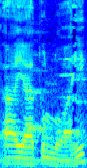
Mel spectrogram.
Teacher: گے تا لام پیش تو لفظ اللہ سے پہلے پیش ہے لام کو بولڈ اور ایک الف برابر لمبا کریں گے کھڑی زبر کی وجہ سے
